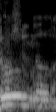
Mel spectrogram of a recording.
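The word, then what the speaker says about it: رسول الله: Lafaz Allah dibaca tebel kalau sebelumnya baris atas tuh domah ya. Ya. Rasulullah tuh ya dibacanya Rasulullah.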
